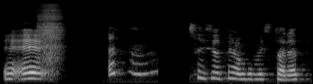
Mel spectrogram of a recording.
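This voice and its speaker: A woman's voice: sits high, sing-song, fast talker, muffled recording. A young woman, giggly and teasing in a casual chat with friends.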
